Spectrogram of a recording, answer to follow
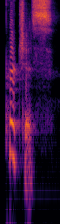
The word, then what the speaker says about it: purchase: just a d positioned purchase purchase again the UR is pronounced like an eer R purchase purchase instead of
